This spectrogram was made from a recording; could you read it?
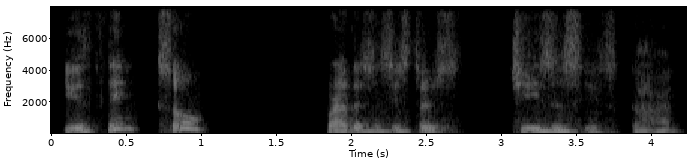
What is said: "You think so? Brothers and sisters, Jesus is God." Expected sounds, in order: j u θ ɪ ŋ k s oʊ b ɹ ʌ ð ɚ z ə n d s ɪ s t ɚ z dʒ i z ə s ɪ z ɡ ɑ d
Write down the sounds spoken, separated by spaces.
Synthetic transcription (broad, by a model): j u θ ɪ ŋ k s oʊ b ɹ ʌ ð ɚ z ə n s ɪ s t ɚ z dʒ i z ə s ɪ z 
